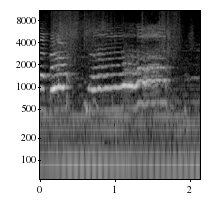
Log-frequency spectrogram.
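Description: A woman yelling in a very high, strained voice: a short cry, then one long drawn-out cry.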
